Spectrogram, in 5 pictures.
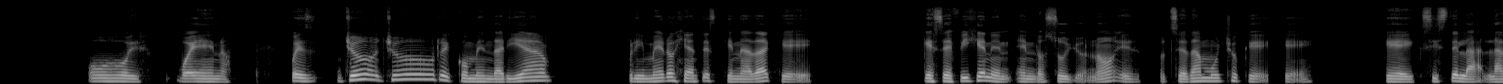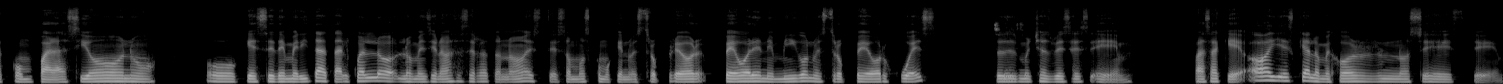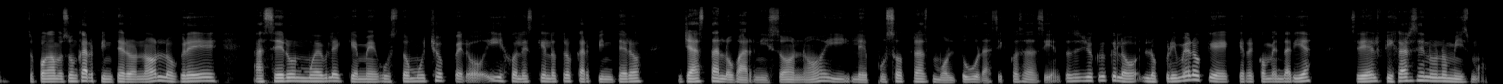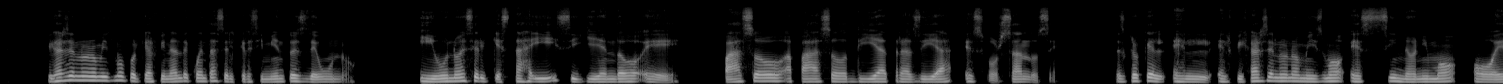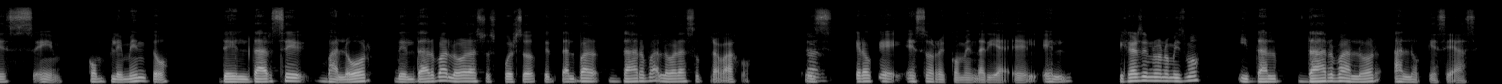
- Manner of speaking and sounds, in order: other background noise; "peor-" said as "preor"
- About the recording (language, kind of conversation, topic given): Spanish, podcast, ¿Qué significa para ti tener éxito?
